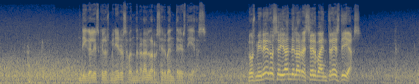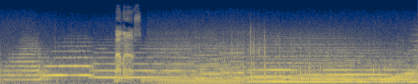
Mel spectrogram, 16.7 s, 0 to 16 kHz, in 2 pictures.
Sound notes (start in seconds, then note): 5.1 Ramirez speaks Spanish; 8.7 moody orchestral music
